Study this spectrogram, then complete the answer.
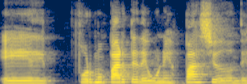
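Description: A woman's fairly high, bright, sharp voice at a fairly slow pace, with fairly even intonation over a quiet background. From El Salvador, Santa Ana; El Salvador. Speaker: political candidate and lawyer; candidate, lawyer. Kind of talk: interview. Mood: earnest, committed. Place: office. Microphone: handheld.

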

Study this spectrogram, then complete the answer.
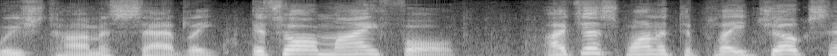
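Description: Text read aloud in a plain way.

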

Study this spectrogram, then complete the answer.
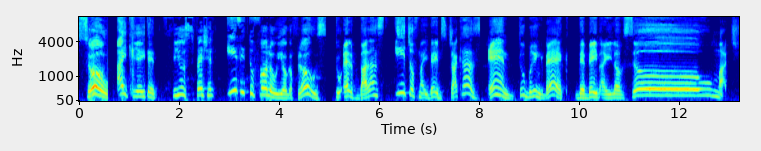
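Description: A man at a very slow pace with very wide pitch swings, in a dry sound without echo and a quiet background. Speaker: yoga instructor. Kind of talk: animated promo vlog talk.

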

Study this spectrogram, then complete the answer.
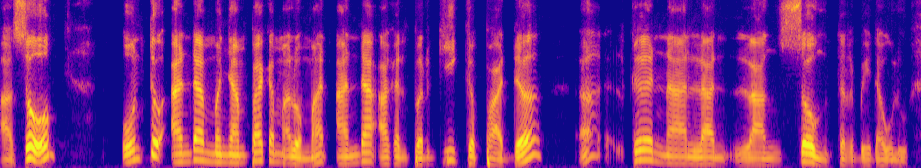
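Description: Against a quiet background, a man's lively intonation comes through in a dry sound with no echo. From Malaysia. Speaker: lecturer. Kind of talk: online lecture. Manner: casual, code-switching. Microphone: headset.

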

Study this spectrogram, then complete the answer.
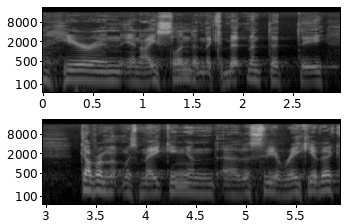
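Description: A man's voice with vocal fry at a moderate pace. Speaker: conference speaker. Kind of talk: speech. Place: hall. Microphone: podium.

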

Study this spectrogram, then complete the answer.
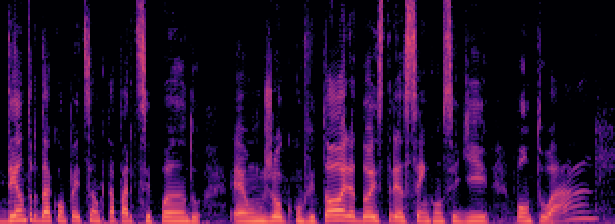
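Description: This woman's pitch is fairly high, and her pace is moderate. The sound is dry with no echo. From Rio Grande do Sul, Brazil. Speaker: TV sports reporter. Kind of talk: TV sports interview. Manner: animated. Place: stadium. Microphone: handheld.

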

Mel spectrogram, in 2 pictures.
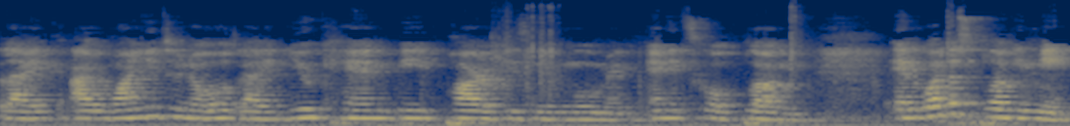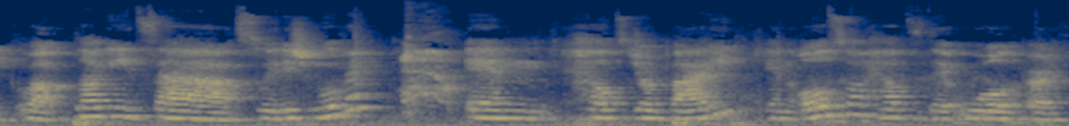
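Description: A woman in a Spanish accent at a fairly slow pace, with ordinary pitch variation, light background noise and audible room echo. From Guatemala. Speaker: beauty pageant contestant. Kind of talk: pageant judging interview. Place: hall.

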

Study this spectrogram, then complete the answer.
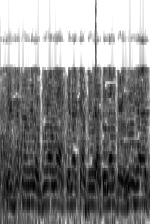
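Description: Over loud background noise, a man speaks with a high-pitched voice. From Colombian Llanos (Meta); Colombia. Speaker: local politician. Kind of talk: public speech. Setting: outdoors. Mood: nostalgic, warm. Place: street.

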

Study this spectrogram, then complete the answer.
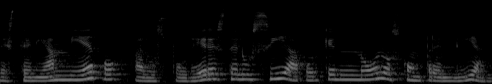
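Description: Her tone is dark and mellow, somewhat breathy. The woman talks at a fairly slow pace with ordinary pitch variation. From Puerto Rico. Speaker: children's educator, nonprofit advisory board member; storyteller reading to children. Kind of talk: reading aloud to children. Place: home room. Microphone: camera far.

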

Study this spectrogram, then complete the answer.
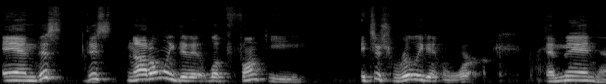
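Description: A man with an American accent, high in pitch, with very wide pitch swings at a fairly slow pace. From Las Vegas, US. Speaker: newspaper sports reporter. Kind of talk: casual interview. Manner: halting, repeats words.

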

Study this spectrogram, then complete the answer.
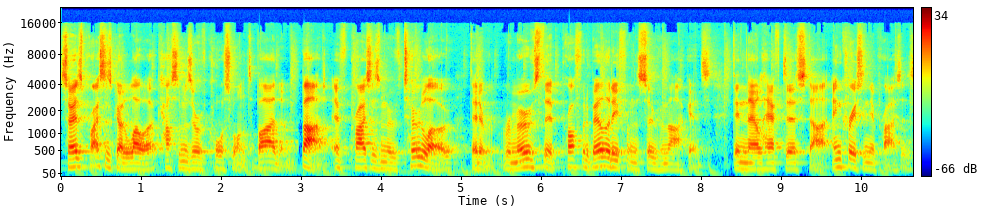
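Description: Here a man with a New Zealand accent talks at a fairly quick pace. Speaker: junior trader. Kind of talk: tutorial. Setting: quiet room away from trading floor. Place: office. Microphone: lapel.

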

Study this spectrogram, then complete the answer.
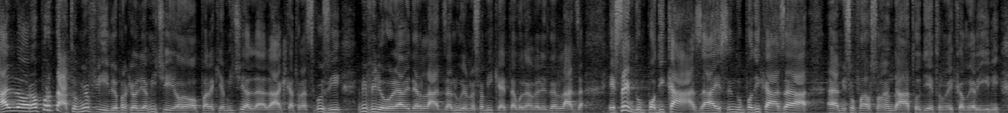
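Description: Faint music plays in the background. A man speaks at a fairly quick pace with a fairly high pitch and ordinary pitch variation. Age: 50s. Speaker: punk band musician; TV show host. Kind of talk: casual chat. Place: studio.

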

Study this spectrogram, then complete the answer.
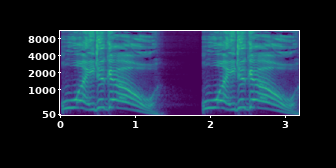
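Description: A man's voice, very clean recording, silent background. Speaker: game announcer. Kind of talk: game announcer praise lines. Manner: enthusiastic, upbeat.

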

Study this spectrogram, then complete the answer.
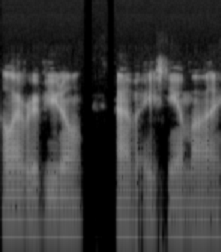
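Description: A man's quiet, monotone, flat delivery at a moderate pace. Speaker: gaming video creator. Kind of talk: tutorial commentary. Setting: headset mic. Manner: hesitant, many fillers.

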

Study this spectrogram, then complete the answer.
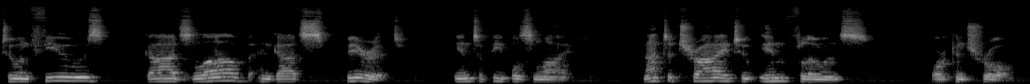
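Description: A man speaks at a slow pace. His tone is bright and sharp. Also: medium pitch for a man, ordinary pitch variation.

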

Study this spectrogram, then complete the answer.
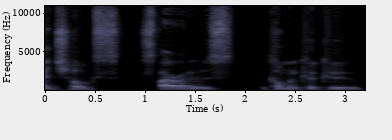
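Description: Over a quiet background, a man speaks in a somewhat breathy voice with a dark, mellow tone. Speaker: conservation science director. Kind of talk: webinar presentation. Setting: video call. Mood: earnest, concerned. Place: home room. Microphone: webcam.

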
